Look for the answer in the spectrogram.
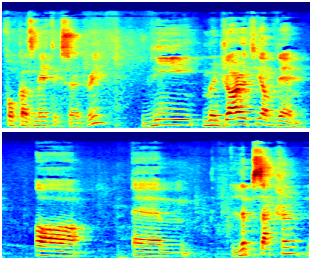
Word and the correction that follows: liposuction: Am I saying that right? – Liposuction. – Liposuction.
